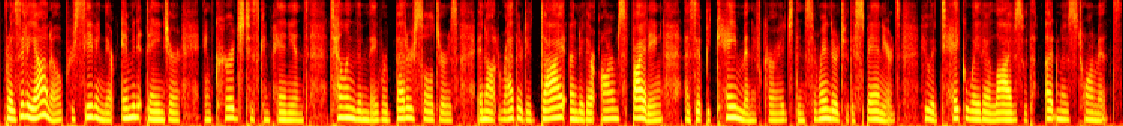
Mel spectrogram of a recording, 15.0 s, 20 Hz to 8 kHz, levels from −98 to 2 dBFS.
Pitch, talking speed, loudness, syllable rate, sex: 195 Hz, 175 wpm, -19 LUFS, 5.8 syllables/s, female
